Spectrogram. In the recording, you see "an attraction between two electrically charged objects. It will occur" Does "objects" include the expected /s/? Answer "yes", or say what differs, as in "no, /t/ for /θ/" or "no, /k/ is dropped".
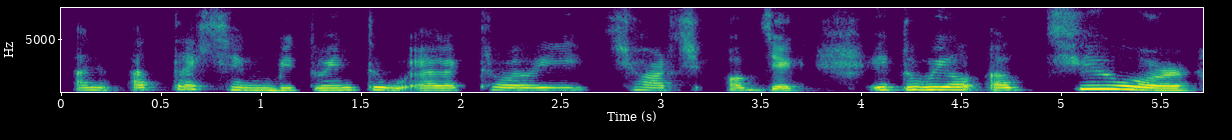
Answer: no, /s/ is dropped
